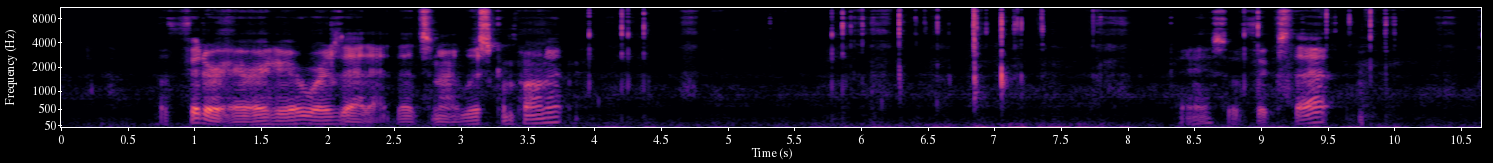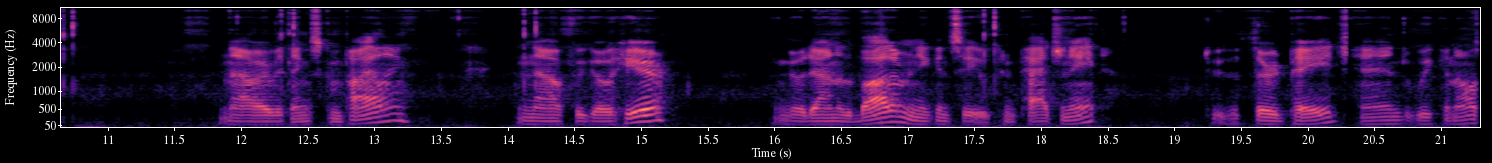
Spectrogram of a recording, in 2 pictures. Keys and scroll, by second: 6.3 super+f, 10.0 super+s.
